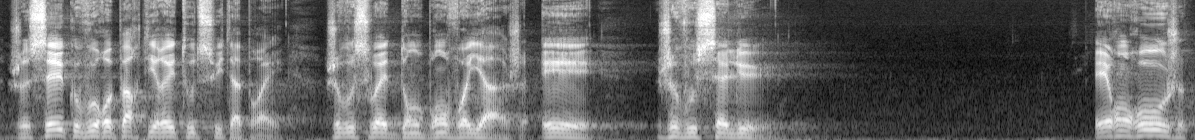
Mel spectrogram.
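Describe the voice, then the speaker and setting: A man voicing a haughty, grave emperor in a cartoon dub, with a regal, measured, formal delivery. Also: lowish voice, a bit bright, natural voice. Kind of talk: French cartoon dubbing. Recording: long hall reverb.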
